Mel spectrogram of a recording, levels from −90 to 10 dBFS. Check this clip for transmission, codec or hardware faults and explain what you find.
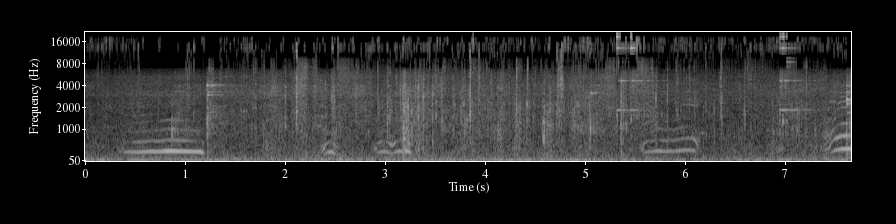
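A codec fault runs through the whole recording, with no clean stretch anywhere in it.

Bluetooth SBC compression: the audio was likely squeezed through a low bit pool on the default Bluetooth codec, consistent with a stream of about 80 kbps. With so few bits, the encoder starves its upper sub-bands and quantises the rest coarsely. The damage is plainly audible throughout: the treble thins out and flickers in and out, while a gritty, grainy noise and aliasing cling to the sound.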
